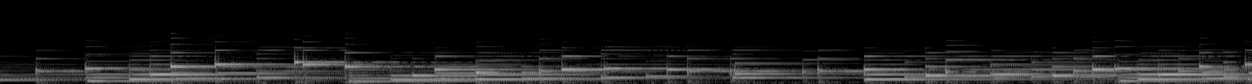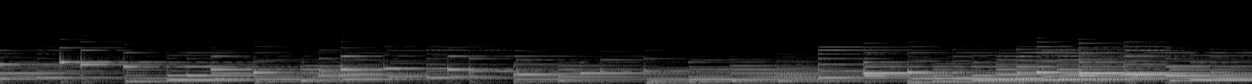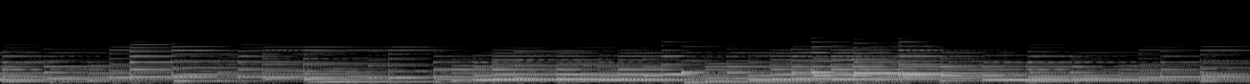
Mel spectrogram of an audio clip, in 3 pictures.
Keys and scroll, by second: 4.1 l, 5.3 shift+d, 9.0 shift+d, 13.9 l, 14.7 g, 17.7 l, 18.0 a, 18.5 l, 19.0 g, 23.4 a, 23.8 l, 24.7 g, 26.4 a, 26.9 l, 28.8 shift+d, 29.7 r, 32.0 g, 33.8 shift+d, 35.8 shift+d, 37.3 r.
